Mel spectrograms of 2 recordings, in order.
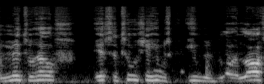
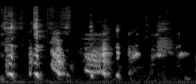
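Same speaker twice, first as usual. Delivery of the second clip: high wheezing laugh; 4 dB quieter than usual. Real, not acted. Laughter trailing off.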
